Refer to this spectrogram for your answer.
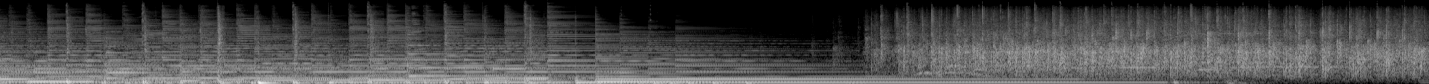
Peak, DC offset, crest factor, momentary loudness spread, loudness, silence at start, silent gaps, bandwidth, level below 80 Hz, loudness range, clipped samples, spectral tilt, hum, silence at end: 0 dBFS; under 0.1%; 20 dB; 7 LU; -21 LUFS; 0 s; none; 19 kHz; -28 dBFS; 4 LU; under 0.1%; -5 dB/octave; none; 0 s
